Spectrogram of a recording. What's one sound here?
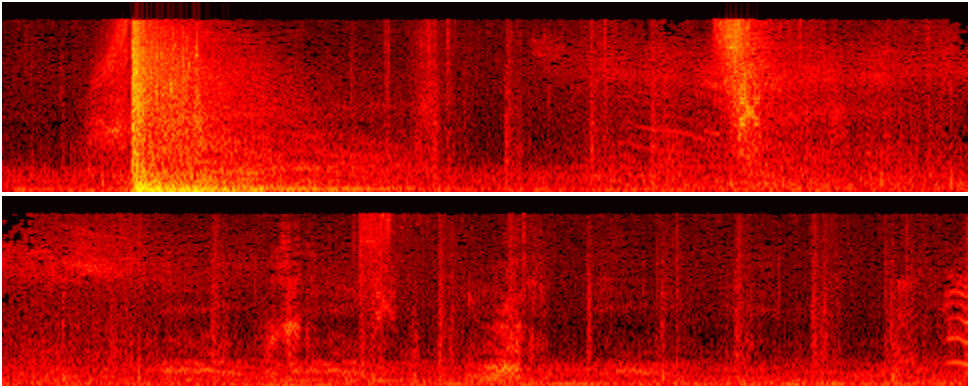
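Footsteps tread softly on stone.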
